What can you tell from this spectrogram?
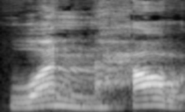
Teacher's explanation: ওয়ান হার, ওয়ান এটা হচ্ছে ইজহার, নুন সাকিনের বামে হা আসছে, হা ইজহারের হরফ, গুন্না ছাড়া স্পষ্ট করে পড়তে হবে। ওয়ান হার র পুর হবে এবং রয়ের মধ্যে ওয়াকফ করতে হবে।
